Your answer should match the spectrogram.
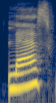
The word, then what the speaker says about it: last: 근데 last보다는 미국 소리가 우리 미국 발음이 훨씬 더 한국 사람들한테는 조금 더 가깝게 느껴지잖아요. 그래서 last보다는 last라고 apple 할 때 에 소리가 많이 난다.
